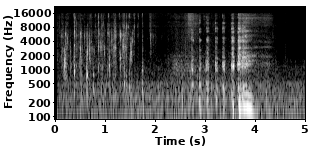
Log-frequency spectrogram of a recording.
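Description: Pills rattle in a plastic bottle as a man shakes it close by.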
